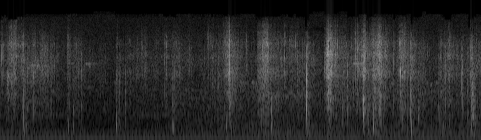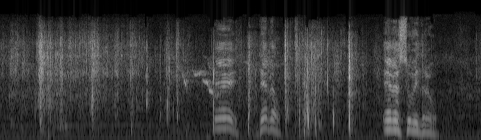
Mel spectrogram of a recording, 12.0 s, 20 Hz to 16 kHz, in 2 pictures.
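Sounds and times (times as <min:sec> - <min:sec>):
footsteps crunching through dry leaves: 0:00.0 - 0:11.3.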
